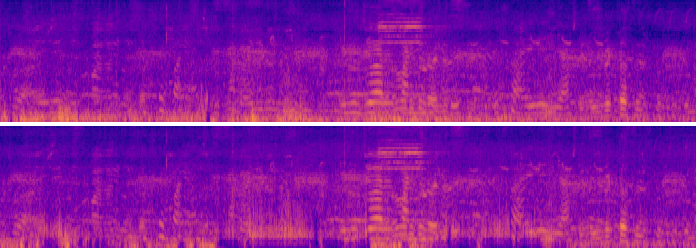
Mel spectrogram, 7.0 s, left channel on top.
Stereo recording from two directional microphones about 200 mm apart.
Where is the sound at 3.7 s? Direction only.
50° right (ahead or behind).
